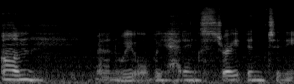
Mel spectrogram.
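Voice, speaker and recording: With noticeable background noise and audible room echo, a woman talks at a medium pitch with fairly even intonation. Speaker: YouTuber, college student. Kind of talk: casual vlog talk. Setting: in her car. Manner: halting, off the cuff.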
